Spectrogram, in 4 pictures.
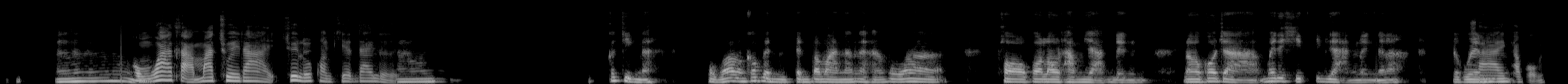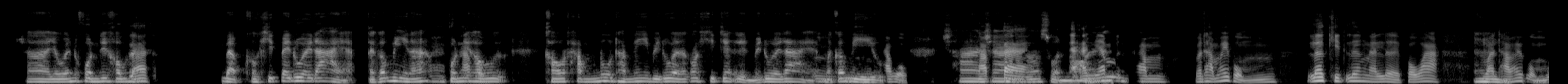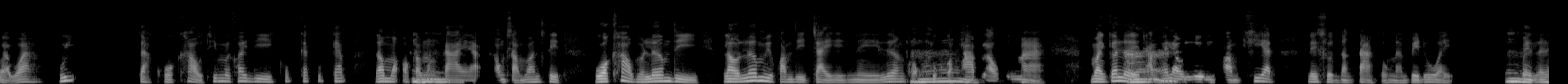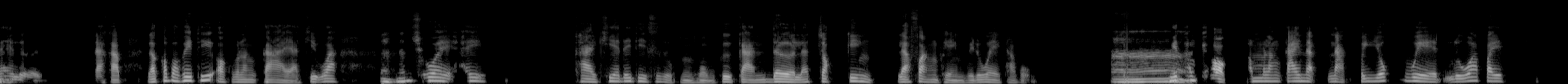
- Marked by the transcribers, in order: other background noise; drawn out: "อืม"
- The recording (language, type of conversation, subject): Thai, unstructured, การออกกำลังกายช่วยลดความเครียดได้จริงไหม?
- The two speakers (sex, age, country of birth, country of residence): male, 25-29, Thailand, Thailand; male, 45-49, Thailand, Thailand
